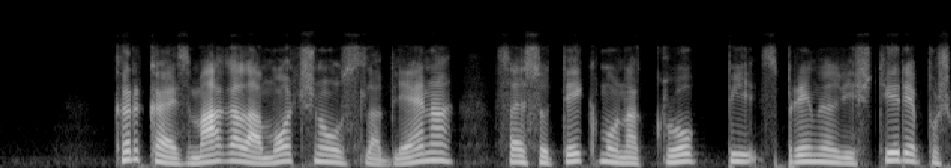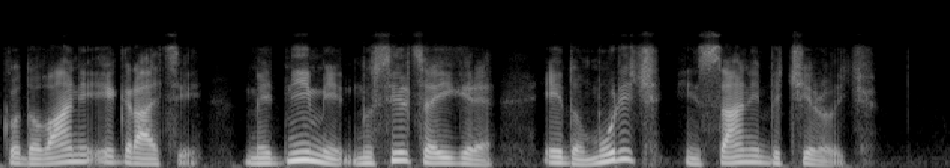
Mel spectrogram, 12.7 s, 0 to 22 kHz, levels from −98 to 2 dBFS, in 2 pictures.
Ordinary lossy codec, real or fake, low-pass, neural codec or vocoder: Opus, 24 kbps; fake; 7.2 kHz; codec, 16 kHz, 8 kbps, FunCodec, trained on Chinese and English, 25 frames a second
